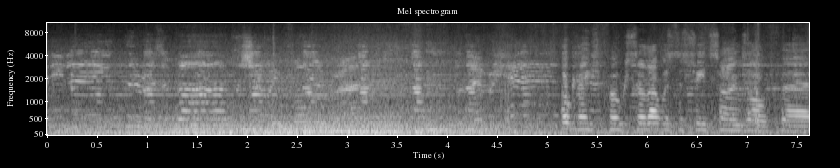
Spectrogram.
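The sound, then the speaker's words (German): The colourful tour bus in Liverpool rumbles along toward Penny Lane with a steady low engine drone, heaviest in the first few seconds, while a voice talks over it. “Der bunte … Bus nähert sich einem der Höhepunkte jeder Tour.”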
